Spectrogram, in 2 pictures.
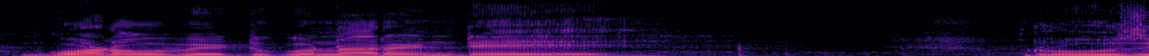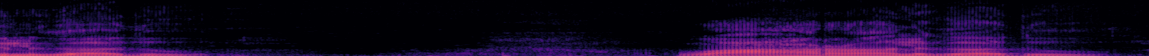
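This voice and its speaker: A male pastor preaching a sermon at a church service, urging the congregation to repeat verses aloud and swinging between loud emphatic lines and low asides. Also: slow pace.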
